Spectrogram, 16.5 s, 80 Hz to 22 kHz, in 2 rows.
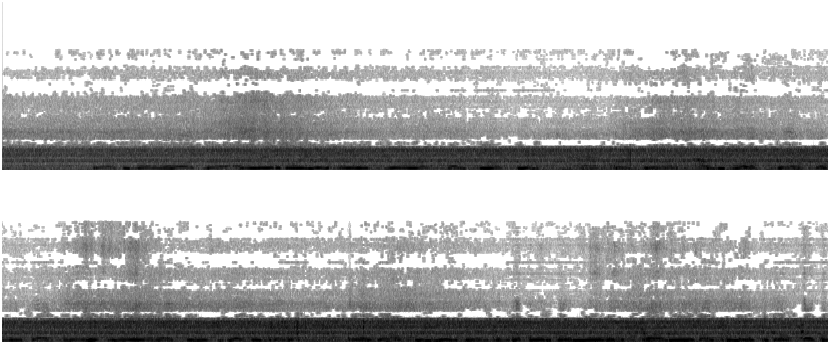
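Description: A weak single-sideband voice from a distant ham station, a 5x3 signal, coming through the Xiegu G90 HF transceiver's speaker on the 20-metre band. It is half-buried in a steady hiss of band noise.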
